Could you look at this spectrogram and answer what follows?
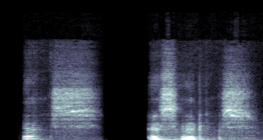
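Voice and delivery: soft, breathy reply to himself; quiet self-answer. Real, not acted. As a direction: answer yourself under your breath. Answers own question.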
